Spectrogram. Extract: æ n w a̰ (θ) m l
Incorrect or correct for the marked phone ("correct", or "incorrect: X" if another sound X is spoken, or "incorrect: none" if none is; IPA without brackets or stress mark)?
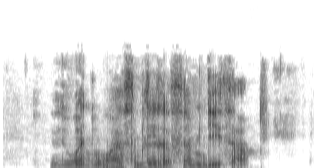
correct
